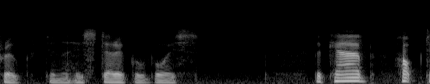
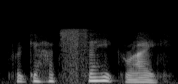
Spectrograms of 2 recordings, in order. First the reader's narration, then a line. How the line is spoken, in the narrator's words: she exclaimed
